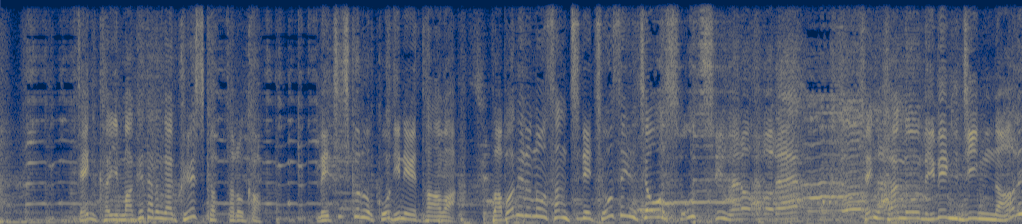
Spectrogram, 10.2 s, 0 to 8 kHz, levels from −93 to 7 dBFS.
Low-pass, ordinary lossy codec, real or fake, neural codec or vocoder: none; none; fake; codec, 16 kHz, 0.9 kbps, LongCat-Audio-Codec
